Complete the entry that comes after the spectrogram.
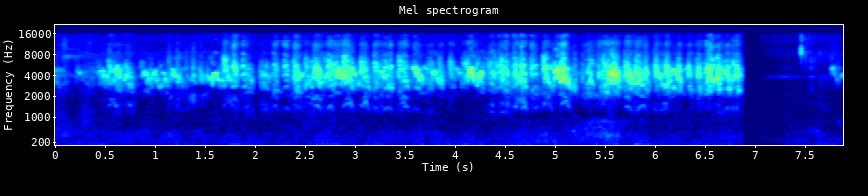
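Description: Faint chirping of small birds, a busy run of rapid high chirps that cuts out briefly near the end.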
